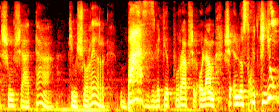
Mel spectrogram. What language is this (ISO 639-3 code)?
heb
